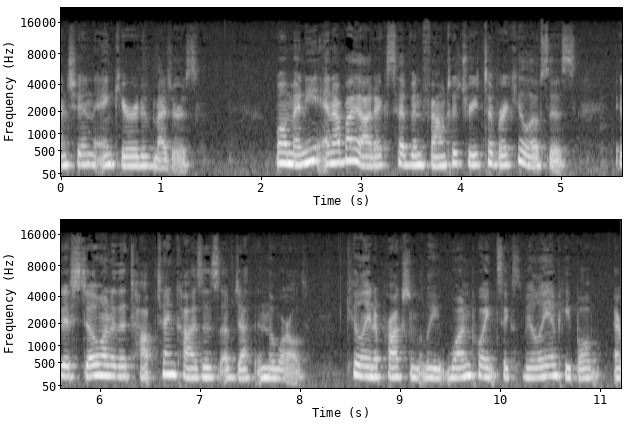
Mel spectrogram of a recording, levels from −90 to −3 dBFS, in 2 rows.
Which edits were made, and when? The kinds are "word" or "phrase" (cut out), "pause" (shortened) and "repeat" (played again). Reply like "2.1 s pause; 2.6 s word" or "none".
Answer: none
